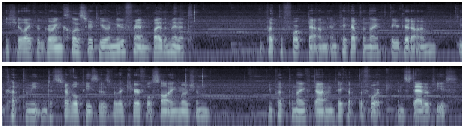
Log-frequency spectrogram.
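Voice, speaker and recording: A narrator reading a visual novel game aloud in a deadpan way. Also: low-pitched, brisk, creaky, soft background music. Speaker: narrator in a let's play.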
